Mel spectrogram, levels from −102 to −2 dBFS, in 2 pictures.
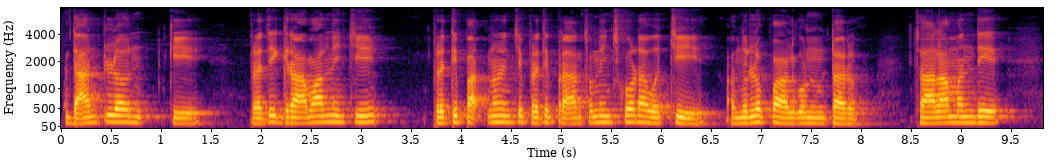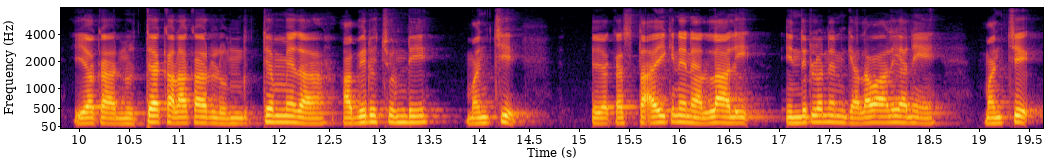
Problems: none marked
